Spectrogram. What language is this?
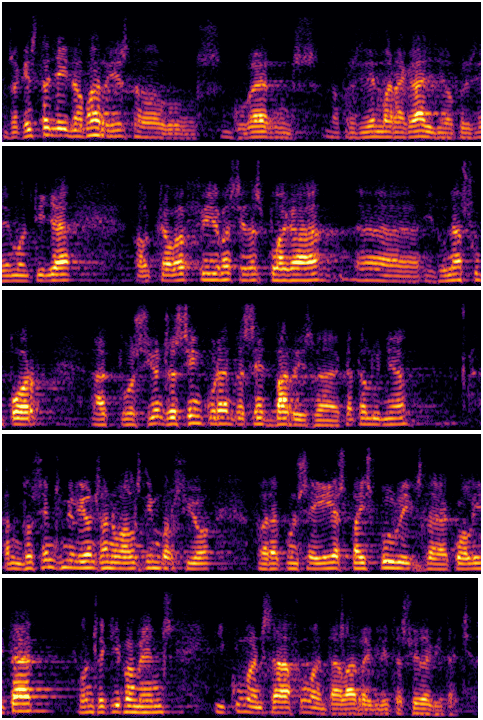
Catalan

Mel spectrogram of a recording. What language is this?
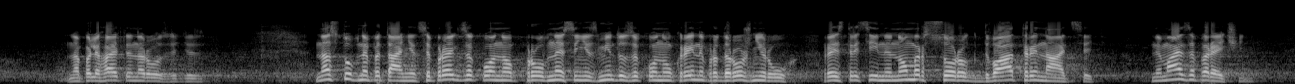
Ukrainian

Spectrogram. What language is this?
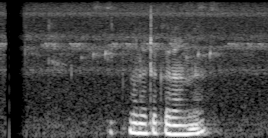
Sinhala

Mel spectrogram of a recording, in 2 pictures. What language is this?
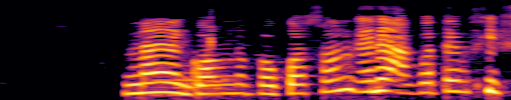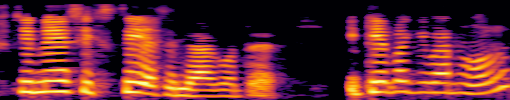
Assamese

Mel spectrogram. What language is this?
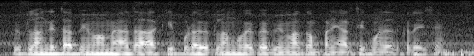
Maithili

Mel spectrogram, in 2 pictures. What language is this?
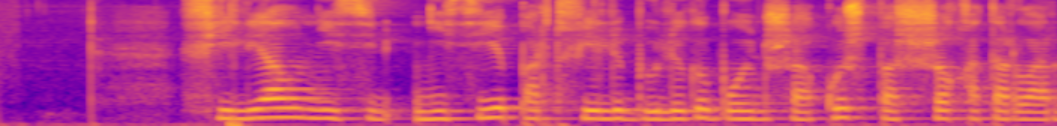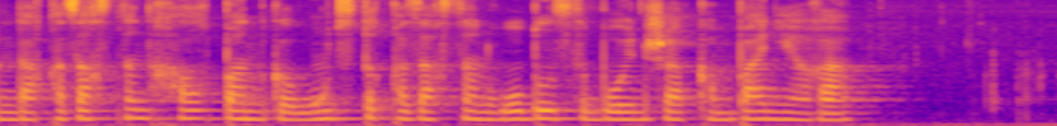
Kazakh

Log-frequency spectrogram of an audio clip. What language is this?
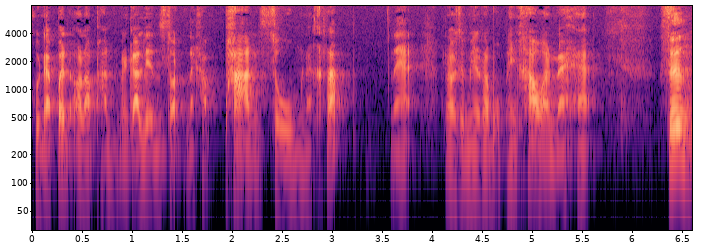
Thai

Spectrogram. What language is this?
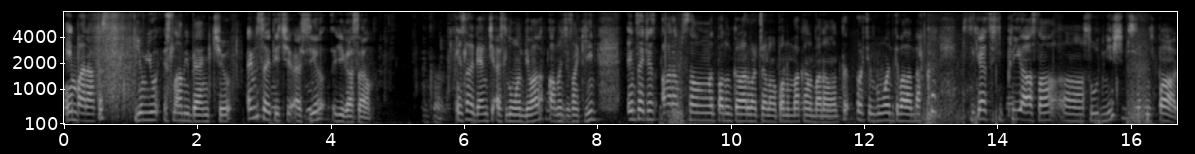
Kashmiri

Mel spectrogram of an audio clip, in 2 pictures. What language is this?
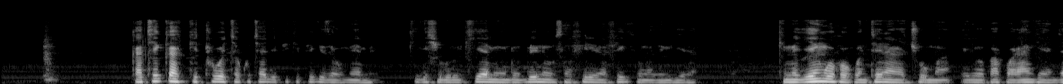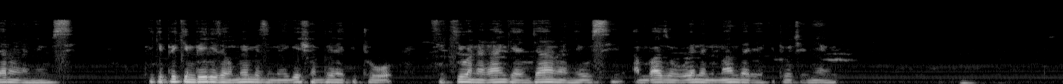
Swahili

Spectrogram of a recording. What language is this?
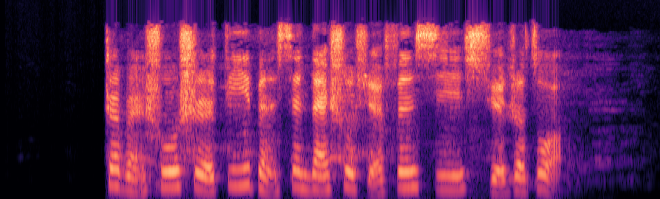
Chinese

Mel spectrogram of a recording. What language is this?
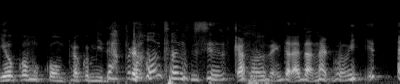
Portuguese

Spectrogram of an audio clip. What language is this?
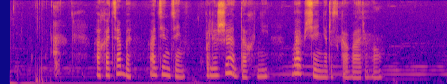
Russian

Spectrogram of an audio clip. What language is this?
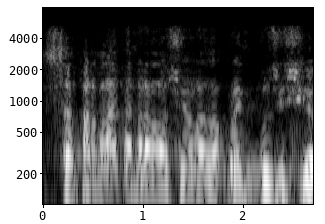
Catalan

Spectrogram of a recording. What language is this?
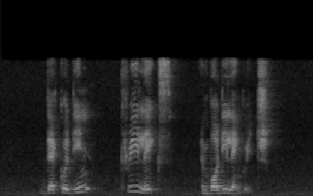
English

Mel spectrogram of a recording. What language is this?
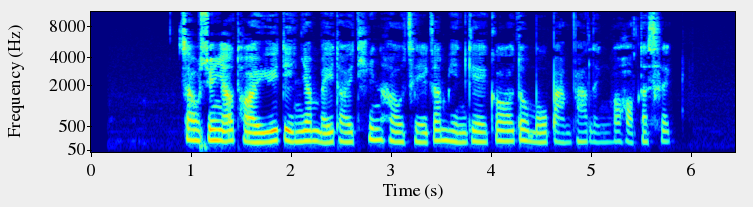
Cantonese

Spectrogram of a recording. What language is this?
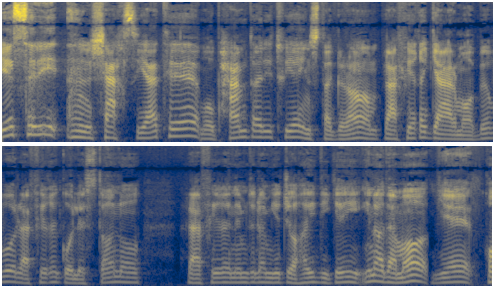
Persian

